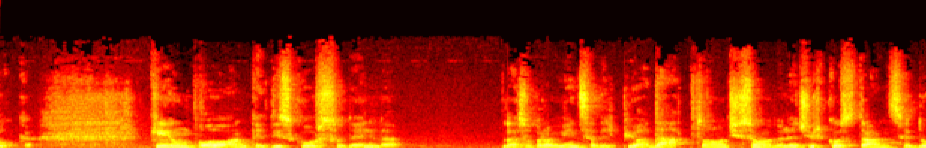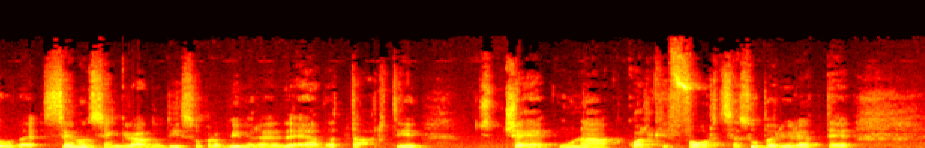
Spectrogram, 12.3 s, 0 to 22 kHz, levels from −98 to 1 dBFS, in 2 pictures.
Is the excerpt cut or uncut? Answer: cut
